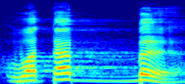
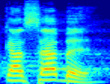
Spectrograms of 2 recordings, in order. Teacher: اس با پر تشدید ہے، اس میں قلقلہ خوب ظاہر ہوگا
